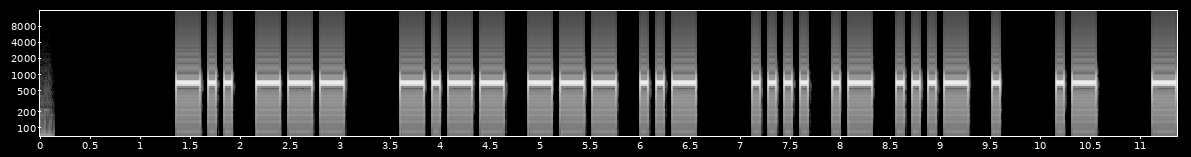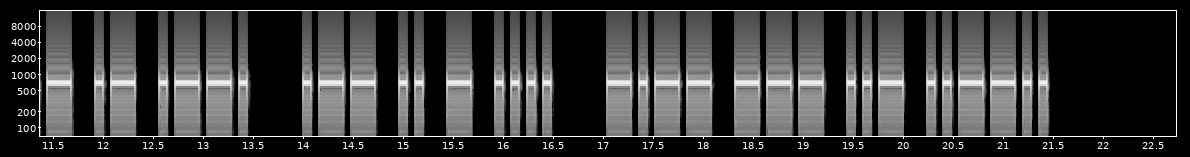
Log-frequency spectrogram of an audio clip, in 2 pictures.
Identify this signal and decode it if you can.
Morse code, heard as a keyed tone, about 15 wpm, 700 Hz. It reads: DO YOU HAVE A MAP WITH YOU?
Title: Sentences from Top 1000 Words - Review Part 2 - 15wpm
